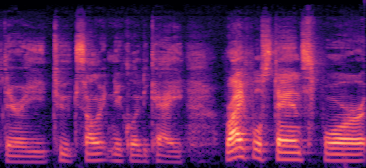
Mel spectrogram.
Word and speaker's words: RIFL: RIFL stands for, and it is pronounced RIFL, it's RIFL, it's an acronym, it's pronounced RIFL, is an acronym that stands for Radio-Isotopic Feedback Loop.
